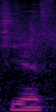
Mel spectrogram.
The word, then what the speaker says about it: Kyiv: I'm pronouncing it Kiev.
